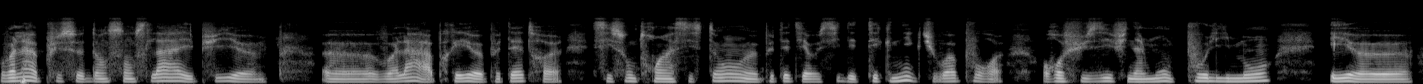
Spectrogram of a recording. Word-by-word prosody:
voilà, 155 +3 +4
plus 145 +1 -1
dans 135 0 -1
ce - - -2
sens-là. 155 +4 +1
Et 130 -2 0
puis, 150 +3 -3
hem, 120 -3 -1 0.6
heu, 125 0 -1
voilà, 140 +7 +1
après, 145 +1 +1
heu, 125 -3 +4
peut-être, 145 +3 -2
heu, - - -6 0.3
s'ils 140 - -5
sont 145 +2 0
trop 140 - -2
insistants, 150 +4 -1
heu, 125 -2 +1
peut-être, 135 +2 -5
il - - +4
y - - +5
a - - 0
aussi 125 +5 -7
des 130 -4 -2
techniques, 150 +5 -2
tu - - +1
vois, 145 +1 +1
pour, 140 -5 -5
heu, - - -5 0.4
refuser 140 +2 -1
finalement, 135 +2 +1
poliment 150 0 +2 0.6
et 145 +1 +6
heu 120 -1 +4
140 Hz, 145 wpm, -23 LUFS, 130-150 Hz, 0.6 s, et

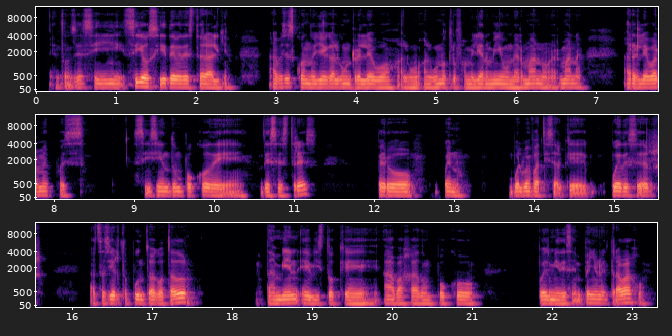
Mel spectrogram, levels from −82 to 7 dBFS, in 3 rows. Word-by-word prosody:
entonces, 115 +1 -6
sí 115 -1 -2
sí 135 - +3
o 130 - +9
sí 125 -1 +1
debe 115 -1 +6
de 115 - +3
estar 115 0 +1
alguien. 105 -1 -1 0.4
A 115 - -2
veces, 125 +2 -2
cuando 115 -2 0
llega 115 +1 +2
algún 115 0 0
relevo, 110 -1 +2
algún 105 0 -2
algún 110 +1 0
otro 115 -1 -4
familiar 110 +1 -1
mío, 110 0 +1
un 105 0 0
hermano 115 0 0
o - - -5
hermana 115 0 -3 0.5
a 120 - -4
relevarme, 120 +1 +2
pues, 110 -3 -8 0.6
sí - - -5
siento 120 0 0
un 115 -1 -1
poco 115 0 +1
de 110 -1 -1
desestrés, 115 +7 -2 0.7
pero 115 -1 +4 0.4
bueno, 110 -3 -2 0.5
vuelvo 120 +1 +3
a - - +3
enfatizar 110 - -1
que - - -1 0.2
puede 120 -1 +5
ser 115 - 0 0.7
hasta 110 - -5
cierto 120 +1 0
punto 120 -2 +2
agotador. 140 +6 +4 0.9
También 115 +2 +2
he 120 -1 +1
visto 110 +1 -3
que 105 -1 -1
ha 115 -1 -1
bajado 110 0 -1
un 105 -1 -4
poco, 110 0 -2 0.7
pues, 115 0 +3
mi 110 -1 +3
desempeño 125 +4 -1
en - - +1
el 115 - -8
trabajo, 130 -2 +2
115 Hz, 150 wpm, -21 LUFS, 110-120 Hz, 0.9 s, o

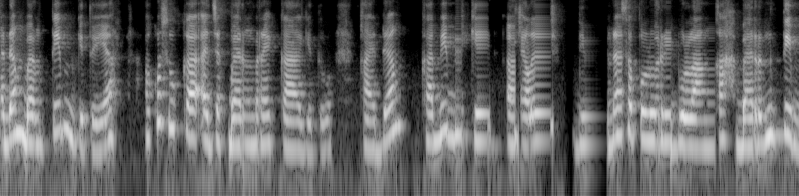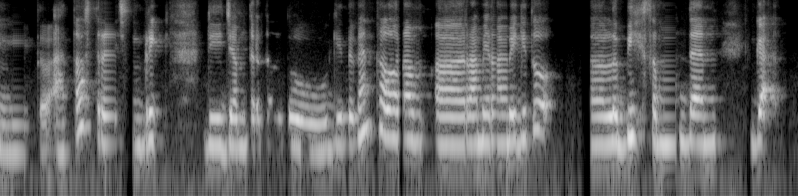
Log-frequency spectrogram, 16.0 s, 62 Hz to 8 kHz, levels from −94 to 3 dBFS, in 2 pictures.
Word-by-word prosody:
kadang 260 +5 +5
bareng 220 -1 +3
tim 305 +2 -1
gitu, 210 -2 -3
ya. 210 +7 +1 0.3
Aku 260 +9 -1
suka 330 -7 +4
ajak 245 0 +1
bareng 220 0 +1
mereka 220 -3 0
gitu, 190 +1 -10 0.2
kadang 245 - -1 0.2
kami 245 +5 +2
bikin 260 -4 0 0.2
challenge 240 +8 0 0.2
di 225 +1 -6
mana 265 +5 +3
10.000 245 -6 +3
langkah 210 +4 +1
bareng 225 +7 +3
tim 265 -7 +4 0.3
gitu, - - -8
atau 180 - -4
stretching 225 -8 -4
break 250 +1 -1 0.3
di 215 0 -2
jam 210 0 -1
tertentu 210 -3 -3
gitu 220 0 -2
kan. 300 +9 -1
Kalo 265 -5 +3
ram 250 -1 -1
eee, 220 -1 +2
rame-rame 230 0 +1
gitu, 305 +5 -1 0.5
eee, 220 0 0
lebih 255 +4 +3
sem 225 -2 +1 0.2
dan 230 -1 +1 0.3
gak 240 - -1
230 Hz, 150 wpm, -20 LUFS, 215-255 Hz, 0.5 s, kadang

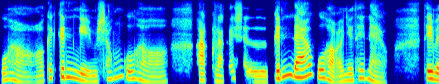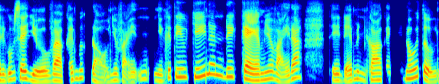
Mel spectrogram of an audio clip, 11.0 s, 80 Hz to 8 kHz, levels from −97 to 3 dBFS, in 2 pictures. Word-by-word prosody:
của 180 - -5
họ, 145 -5 -8
cái 230 - -5
kinh 255 -4 +3
nghiệm 150 -5 -1
sống 210 - -7
của 215 -3 -1
họ, 145 -8 -8 0.4
hoặc 175 -2 +1
là 150 -1 -4
cái 210 - -9
sự 140 0 -5
kín 280 +9 +5
đáo 260 +5 +7
của 240 -5 +2
họ 185 - -1
như 175 +3 -4
thế 230 +5 -5
nào, 145 - -7 0.5
thì 220 - +9
mình 180 -4 +2
cũng 190 +2 -2
sẽ 220 +1 +5
dựa 145 -5 +1
vào 165 -2 +5
cái 190 +2 -4
mức 230 +2 -5
độ 170 -5 -5
như 175 - -5
vậy, 135 - -6
ưm, 210 - -9
những 165 -2 -7
cái 240 - -2
tiêu 260 0 -1
chí 270 +2 +3
nó 345 0 +1
đi 270 0 +1
kèm 180 -4 +7
như 210 +2 0
vậy 185 - -3
đó, 235 +3 +2 0.4
thì 175 0 -1
để 160 - -1
mình 205 -2 -6
coi 185 0 +2
cái 205 - -13 0.2
đối 225 +5 +1
tượng 145 - +1
190 Hz, 260 wpm, -24 LUFS, 160-230 Hz, 0.5 s, thì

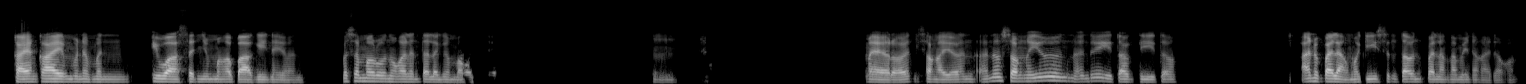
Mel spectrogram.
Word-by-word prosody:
kayang-kaya 130 +1 +7
mo 130 - -3
naman 120 -2 -5 0.2
iwasan 125 -2 +4
'yung 120 0 -4
mga 120 0 -1
bagay 115 0 +4
na 110 - -6
'yun, 105 0 -10 0.4
basta 145 +2 -2
marunong 140 -3 0
ka - - +3
lang 125 0 -6
talagang 115 -1 -3
makontento. 115 - -9 1.6
Mm. 105 -1 -17 1.9
Meron, 115 0 +2
sa 125 -3 -3
ngayon, 115 +2 -2
ano 150 +8 -4
sa 165 -3 +2
ngayon 165 +2 -1
ano, 135 +3 -8
eh, 155 -4 -3
tawag 125 -1 -3
dito, 120 0 -6 1.3
ano 145 +2 +3
pa 135 -1 +6
lang 125 -4 +3
mag-iisang 125 +2 -6
taon 125 0 0
pa 120 -1 -2
lang 115 - -5
kami 115 0 -7
ng 110 - -12
ano 100 - -15
ko, 105 - -21
125 Hz, 145 wpm, -24 LUFS, 115-135 Hz, 1.9 s, kayang-kaya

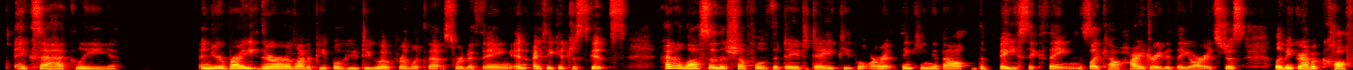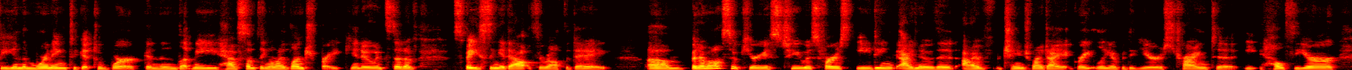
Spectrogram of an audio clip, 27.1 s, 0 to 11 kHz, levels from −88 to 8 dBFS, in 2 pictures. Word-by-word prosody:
Exactly. 200 -4 -2 0.8
And 215 -1 +4
you're 240 0 +6
right, 225 0 +5
there 200 0 +4
are 200 - +4
a - - +4
lot 165 -3 +1
of - - -5
people 180 -1 -3
who 180 +1 -4
do 185 0 0
overlook 160 -1 -4
that 155 - -5
sorta 170 -1 -5
thing, 165 -1 -3
and 180 -1 0
I 190 - +2
think 205 +1 -1
it 200 - -2
just 180 -2 -9
gets 180 -2 -3 0.4
kinda 305 +2 +6
lost 235 -1 +4
in 200 - +5
the 195 - +4
shuffle 185 -1 -2
of 175 -1 -5
the 170 - -2
day 170 0 0
to 170 +2 -15
day, 170 -1 0
people 180 +1 -5
aren't 175 +2 -2
thinking 185 -1 -1
about 155 +3 -1
the 185 -3 -6
basic 205 +2 -1
things 165 0 -4
like 165 -1 0
how 160 -1 -1
hydrated 165 -1 0
they 160 0 -3
are. 160 - -2
It's - - -7
just, 185 -1 -2 0.3
"Let 185 0 +6
me 190 -1 +6
grab 185 -1 +4
a - - +5
coffee 190 +1 +1
in 185 - +3
the 185 - +2
morning 185 -1 +4
to 195 - -7
get - - -2
to 195 - -4
work, 190 0 -1
and 175 0 -3
then 175 0 -3
let 175 -1 -1
me 180 0 0
have 175 -2 -1
something 180 -1 0
on 170 - 0
my 175 +1 +1
lunch 195 +2 +1
break," - - -8
you 175 - -4
know, 170 0 0
instead 180 +1 0
of 175 -1 -1 0.4
spacing 200 -2 +4
it 170 - +2
out 165 +1 +4
throughout 165 -1 -3
the - - -10
day. 485 -6 -3 0.4
Um, 185 -4 +2
but 210 0 +7
I'm 220 - +7
also 280 +1 +2
curious 175 -6 -2
too, 230 -3 -1
as 185 -1 -1
far 205 -2 +4
as 190 -1 -1
eating, 205 -5 +1
I 170 - +4
know 175 -1 +2
that 165 -1 +1
I've 180 +2 0
changed 185 0 -3
my 185 -1 +1
diet 165 +4 -1
greatly 180 -2 -3
over 170 0 -6
the 170 - -7
years, 160 -1 -4
trying 160 -2 -1
to 165 0 -5
eat 195 - -11
healthier 180 -4 0
180 Hz, 230 wpm, -24 LUFS, 170-195 Hz, 0.8 s, but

